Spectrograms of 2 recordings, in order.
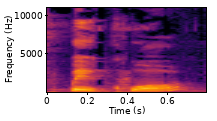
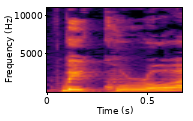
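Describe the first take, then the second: First: The word is shortened to two syllables. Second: The word is said fully with three syllables.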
